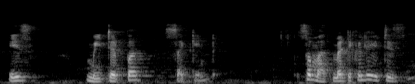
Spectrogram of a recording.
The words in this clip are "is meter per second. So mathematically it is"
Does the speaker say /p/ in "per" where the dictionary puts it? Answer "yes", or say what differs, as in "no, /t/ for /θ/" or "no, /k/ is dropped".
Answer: yes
